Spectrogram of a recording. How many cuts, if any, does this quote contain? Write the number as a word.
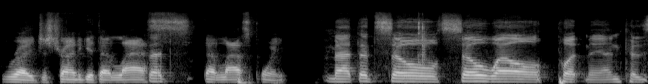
zero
